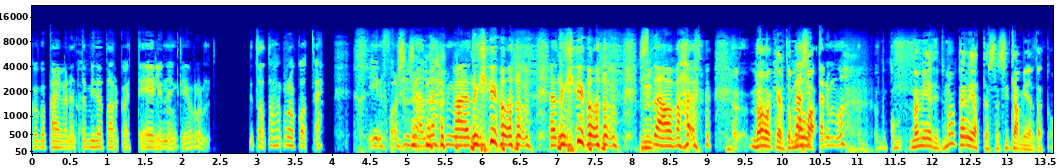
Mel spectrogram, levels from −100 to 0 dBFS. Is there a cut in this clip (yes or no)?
yes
